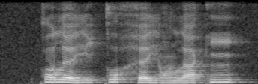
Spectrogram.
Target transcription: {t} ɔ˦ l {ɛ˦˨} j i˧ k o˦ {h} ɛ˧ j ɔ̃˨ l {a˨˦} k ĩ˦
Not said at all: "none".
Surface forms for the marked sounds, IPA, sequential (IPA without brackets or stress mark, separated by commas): k, ɛ˦˨, h, a˨˦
